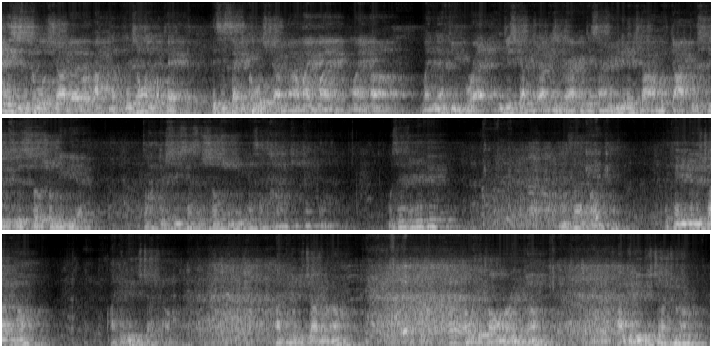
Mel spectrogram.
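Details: Man, former record producer, with incurable spasmodic dysphonia developed at the height of his career, progressively worsening until voice was lost, unhelped by vocal coaches or doctors, still audible; spasmodic dysphonia.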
